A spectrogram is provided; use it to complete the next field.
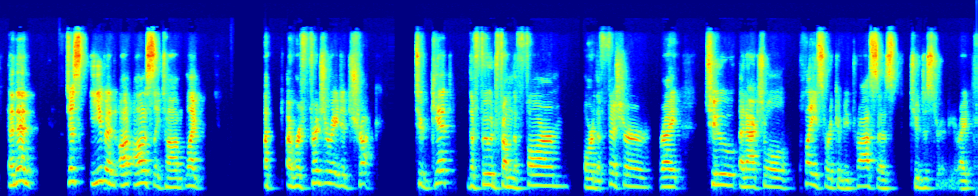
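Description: At a fairly slow pace, a man talks with a high pitch, a bright, sharp tone and ordinary pitch variation. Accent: American. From Portland, Oregon, US Pacific Northwest. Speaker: nonprofit founder. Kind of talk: interview. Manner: halting, many repeated words.

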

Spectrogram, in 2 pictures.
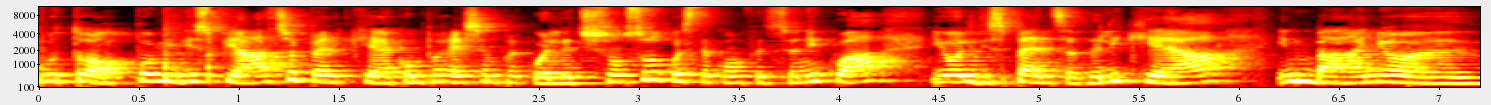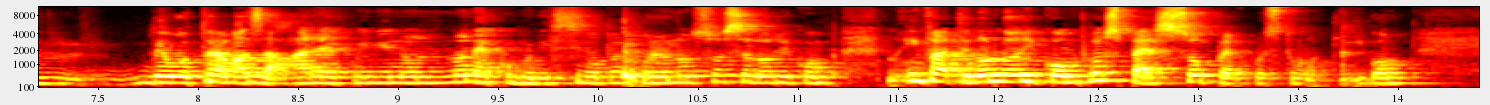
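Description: Over noticeable background noise, a woman talks at a fairly quick pace in a fairly high pitch with fairly even intonation. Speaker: beauty vlogger. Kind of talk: casual vlog monologue, product review. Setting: video, filmed at home facing camera. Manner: chatty, ironic, halting with repetitions.

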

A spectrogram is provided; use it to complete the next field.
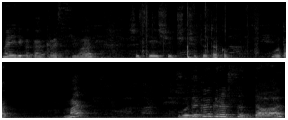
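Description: Animated in tone, a woman speaks at a fairly slow pace with long, frequent pauses, with light background noise and audible room echo around her. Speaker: vlogger. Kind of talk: casual vlog monologue. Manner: chatty, animated. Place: home room. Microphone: phone near.

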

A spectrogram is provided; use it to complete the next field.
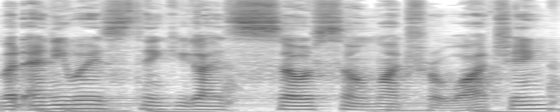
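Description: The speech moves at a fairly quick pace, with faint music in the background. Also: man. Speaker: tech reviewer. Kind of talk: product review voice-over. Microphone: studio mic.

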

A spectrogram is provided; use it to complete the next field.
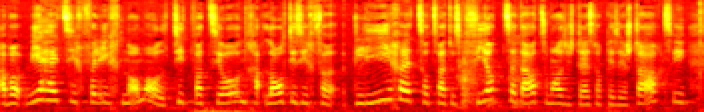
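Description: A woman's high voice in a Swiss accent, moderate in pace with hardly any pauses, ordinary pitch variation, big swings in loudness and light background noise. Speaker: moderator and local journalist; moderator, local journalist. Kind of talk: moderated panel discussion. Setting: stage with audience.

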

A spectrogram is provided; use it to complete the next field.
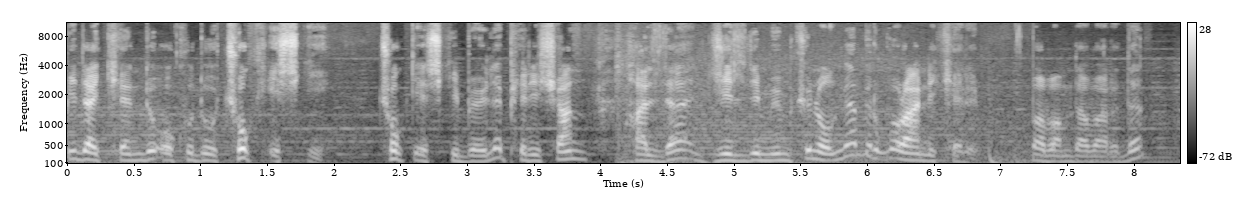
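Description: A man talks at a fairly slow pace with music in the background. His pitch is fairly high, with ordinary variation. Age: 80s+. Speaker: imam. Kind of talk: documentary interview answer.

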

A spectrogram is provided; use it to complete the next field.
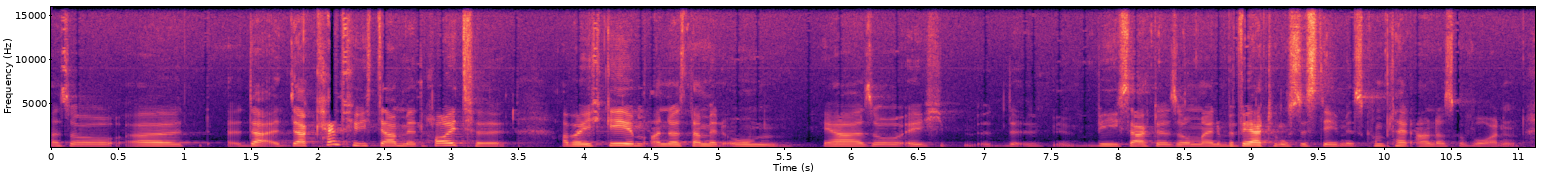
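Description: Medium pitch from a woman, fairly even intonation, fairly slow pace, quiet background. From US West Coast (Bakersfield, California). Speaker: singer. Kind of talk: interview, personal testimony. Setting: studio. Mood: calm, reflective. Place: kitchen.

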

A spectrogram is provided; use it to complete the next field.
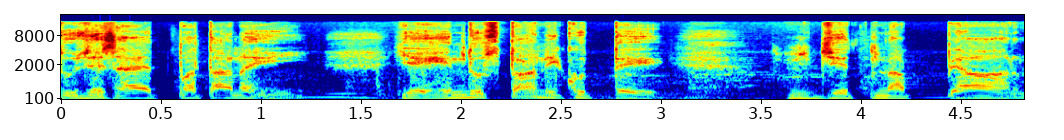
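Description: Over clear background music, a man speaks at a very slow pace in a dry sound with no echo. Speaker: actor playing a villain. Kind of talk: scripted drama dialogue. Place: empty room. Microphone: phone near.

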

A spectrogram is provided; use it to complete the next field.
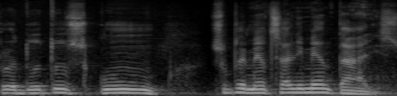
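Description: A man's very slow speech in a dark, mellow tone. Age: 70s. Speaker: businessman, company founder; podcast guest. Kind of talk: podcast interview. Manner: halting. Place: studio. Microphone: studio mic.

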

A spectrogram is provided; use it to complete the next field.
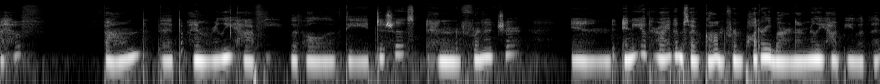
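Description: A soft-spoken, somewhat breathy woman whispering at a fairly slow pace, dry with no echo. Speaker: ASMR creator. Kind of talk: ASMR product review, quiet talk to camera. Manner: soft-spoken, whispery. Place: home room. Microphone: studio mic.

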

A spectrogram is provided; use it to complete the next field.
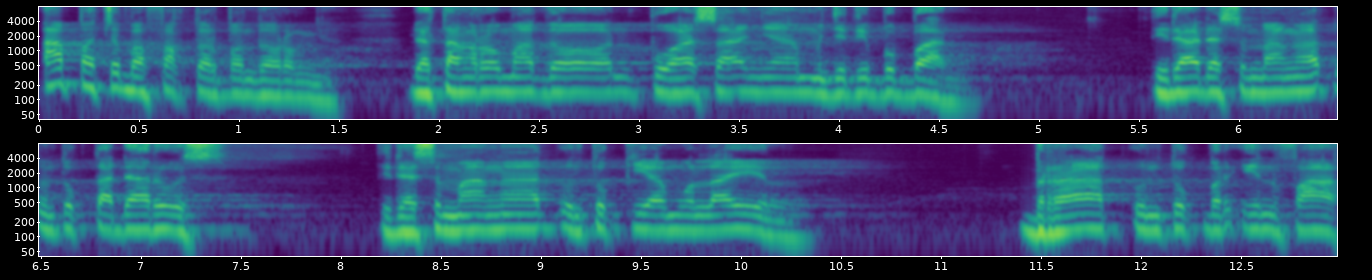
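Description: A man at a fairly slow pace with very even loudness. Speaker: Islamic preacher. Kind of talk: humorous sermon. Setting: mosque with congregation. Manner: animated, humorous. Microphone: podium.

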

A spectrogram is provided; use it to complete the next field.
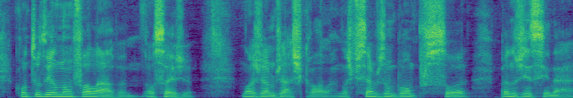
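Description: A man talks at a medium pitch and a moderate pace, his tone dark and mellow with fairly even intonation. The recording is very clean, with a silent background. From Portugal, Vila Nova de Foz Côa. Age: 60s. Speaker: philosophy teacher and author. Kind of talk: casual chat.

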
